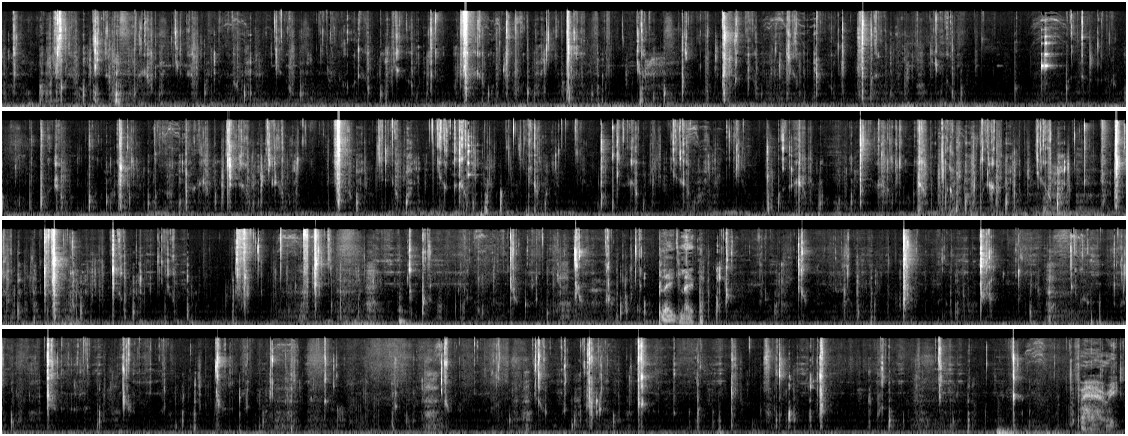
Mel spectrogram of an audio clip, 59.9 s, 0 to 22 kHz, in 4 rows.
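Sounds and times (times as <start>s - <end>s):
mouth chewing: 0.0s - 59.9s.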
